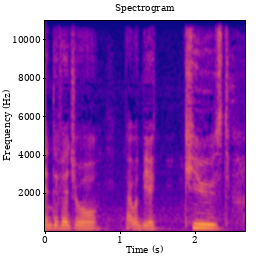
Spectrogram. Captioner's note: speaking French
